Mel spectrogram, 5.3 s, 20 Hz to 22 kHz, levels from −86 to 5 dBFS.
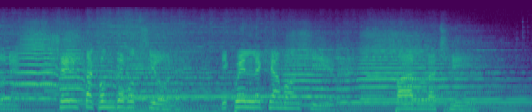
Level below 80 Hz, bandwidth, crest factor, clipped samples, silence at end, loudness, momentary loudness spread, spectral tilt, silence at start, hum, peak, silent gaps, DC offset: -48 dBFS; 16 kHz; 18 dB; under 0.1%; 0 s; -22 LUFS; 10 LU; -2.5 dB/octave; 0 s; none; -6 dBFS; none; 0.1%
